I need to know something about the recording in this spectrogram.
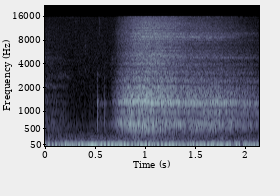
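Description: A woman's long, audible breath, a single swell of breath noise starting a little under a second in and lasting under two seconds.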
